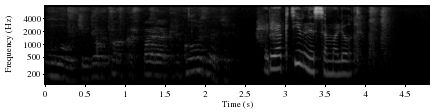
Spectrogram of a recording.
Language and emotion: Russian, neutral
